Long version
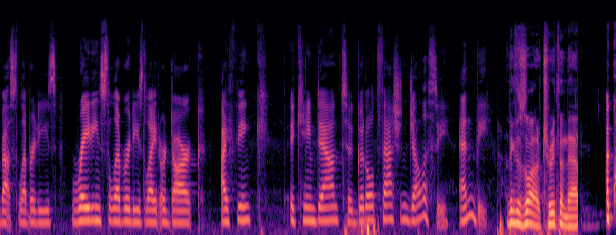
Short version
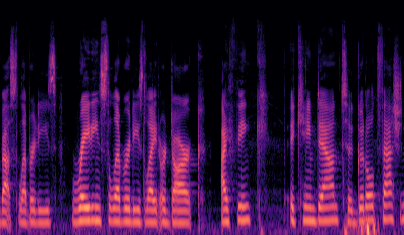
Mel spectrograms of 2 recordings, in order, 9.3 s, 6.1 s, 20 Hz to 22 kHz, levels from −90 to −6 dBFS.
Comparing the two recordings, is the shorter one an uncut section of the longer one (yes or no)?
yes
